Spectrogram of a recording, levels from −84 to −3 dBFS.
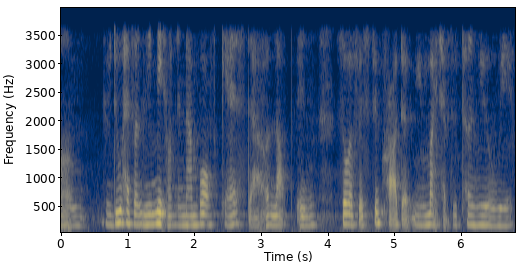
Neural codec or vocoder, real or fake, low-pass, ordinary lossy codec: codec, 24 kHz, 1.2 kbps, DualCodec; fake; 3.6 kHz; none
